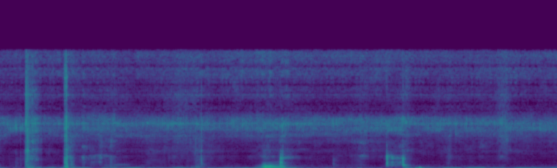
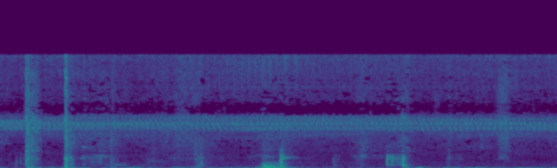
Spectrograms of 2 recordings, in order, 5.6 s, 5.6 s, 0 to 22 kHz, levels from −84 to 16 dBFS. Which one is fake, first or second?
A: first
